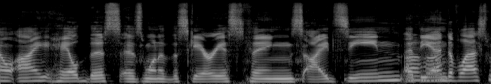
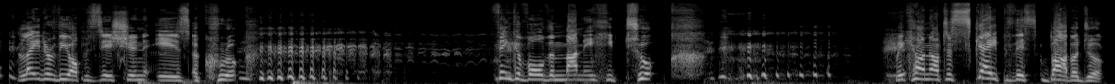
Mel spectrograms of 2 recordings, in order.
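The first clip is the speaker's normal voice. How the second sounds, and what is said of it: Weak put-on Australian accent. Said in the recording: “My Australian accent needs work.”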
